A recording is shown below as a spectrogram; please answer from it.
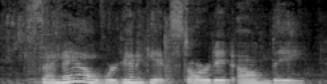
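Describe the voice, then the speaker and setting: A woman with a high pitch is heard over noticeable background noise. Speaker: home cooking video host. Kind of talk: cooking tutorial. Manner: casual, with fillers.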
